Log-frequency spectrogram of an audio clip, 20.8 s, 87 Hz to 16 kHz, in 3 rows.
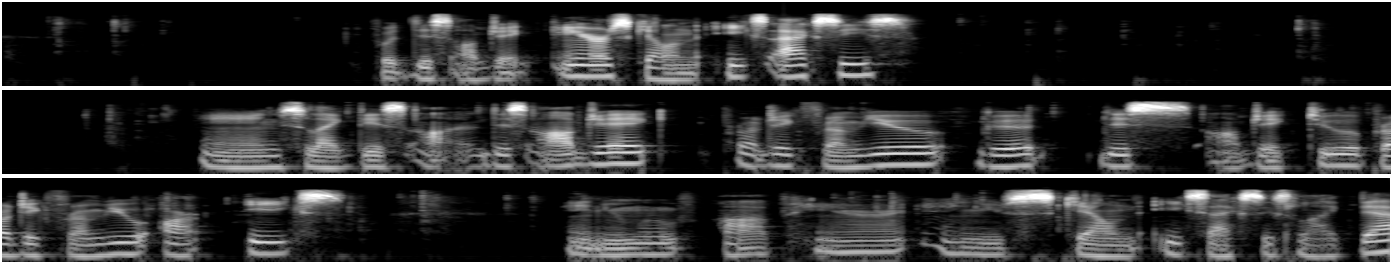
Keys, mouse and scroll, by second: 0.6-2.2 drag, 0.6 g, 3.5 click, 3.5 s, 5.9 Tab, 5.9 click, 7.2 KP_7, 10.3 Tab, 11.6 u, 12.8 Tab, 12.9-14.4 right drag, 13.3 Tab, 14.4 u, 15.4 r, 16.5-18.5 drag, 16.5 g, 19.0 click, 19.0 s, 20.0 s.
